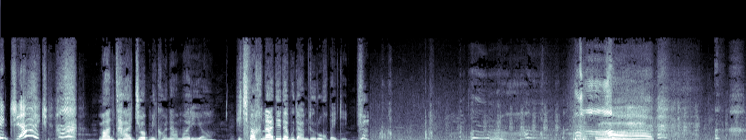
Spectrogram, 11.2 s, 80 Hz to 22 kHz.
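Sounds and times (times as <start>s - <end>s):
speech: 0.0s - 5.9s, 8.9s - 10.0s
soft murmuring: 6.6s - 11.1s
dog whimpering: 7.0s - 11.1s.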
